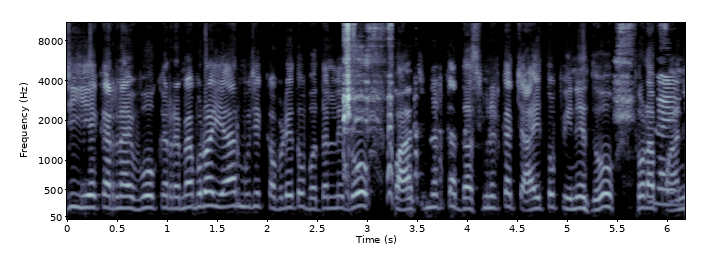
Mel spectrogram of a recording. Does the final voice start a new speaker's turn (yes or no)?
no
